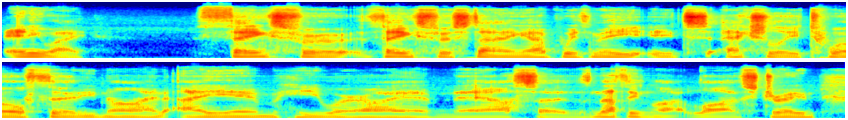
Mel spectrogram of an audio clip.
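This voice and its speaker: With an Australian accent, a man speaks at a very deep, low pitch and moderate pace. His intonation is fairly even, and the recording is very clean with a silent background. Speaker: crypto news youtuber. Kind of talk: live stream commentary. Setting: home studio. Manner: casual, hesitant with fillers.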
